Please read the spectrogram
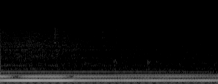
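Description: One sustained note from an amplified electric string instrument, held and ringing steadily with its overtones and slowly fading.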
